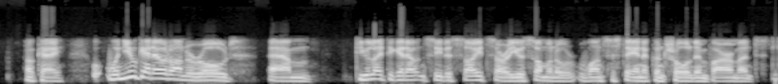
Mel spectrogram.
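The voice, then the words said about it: Irish accent. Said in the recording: “you can probably tell from my accent. I'm from Ireland.”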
